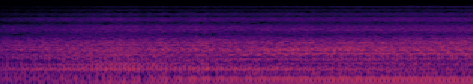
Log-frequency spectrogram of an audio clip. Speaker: Look at that, right up, no spits, sputters, no squeaky belt.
